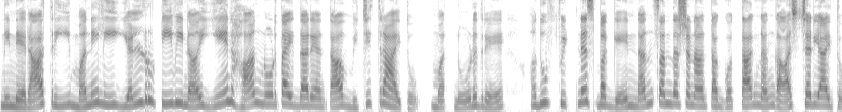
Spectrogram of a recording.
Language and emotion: Kannada, surprised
